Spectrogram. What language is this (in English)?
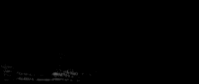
Russian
